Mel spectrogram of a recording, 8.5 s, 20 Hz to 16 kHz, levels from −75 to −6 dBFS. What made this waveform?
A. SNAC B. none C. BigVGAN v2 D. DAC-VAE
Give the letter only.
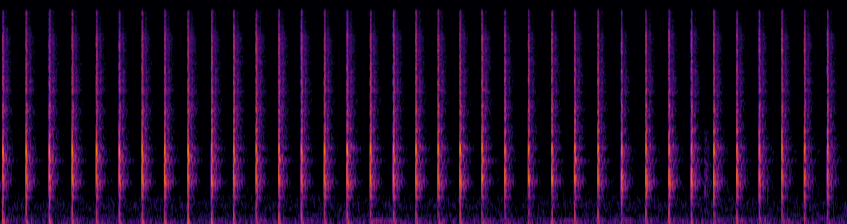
B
